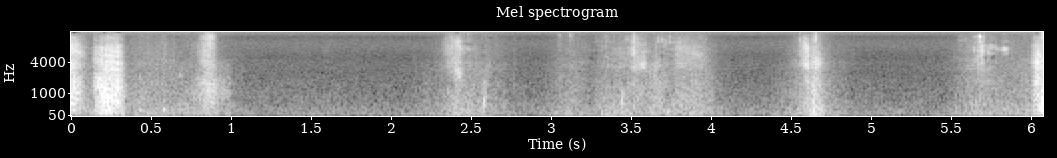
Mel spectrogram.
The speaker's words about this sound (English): Oh, sir, wait, just let me get the zip.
